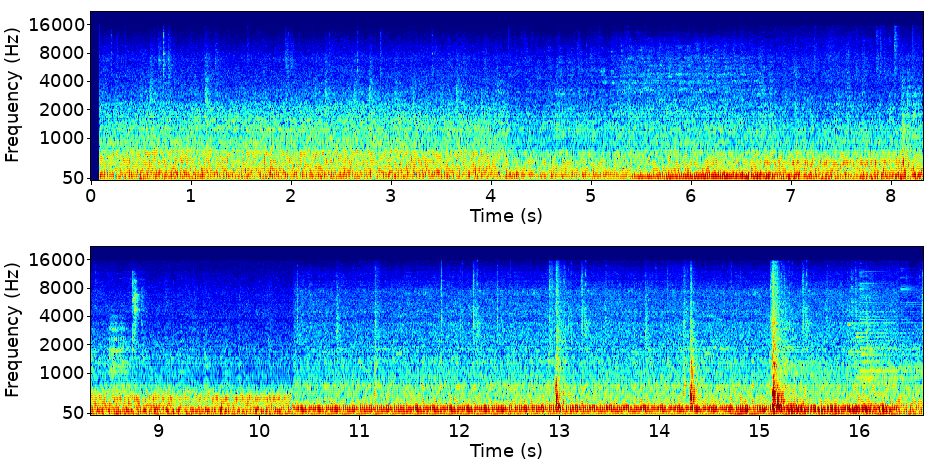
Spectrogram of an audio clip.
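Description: Engine and road noise inside the cabin of an old van on the move, a steady low engine hum whose note shifts a couple of times. Three short, sharp clicks come near the end.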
